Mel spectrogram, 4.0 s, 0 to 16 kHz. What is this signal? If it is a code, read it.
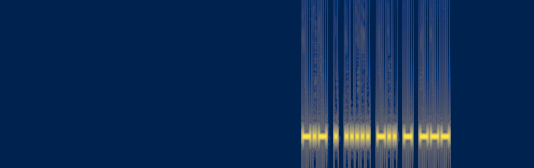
Morse code, heard as a keyed tone, about 60 wpm, 700 Hz. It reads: KE5DTO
